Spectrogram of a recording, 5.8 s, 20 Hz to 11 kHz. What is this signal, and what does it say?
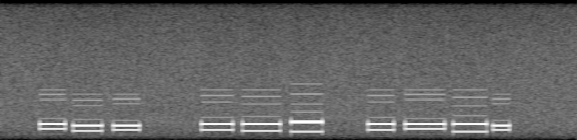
DTMF, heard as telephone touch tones, dialled by hand, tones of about 280 ms. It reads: 047 853 8027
